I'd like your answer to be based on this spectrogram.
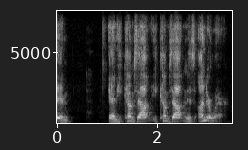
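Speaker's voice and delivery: ordinary talk, nothing marked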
